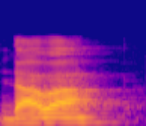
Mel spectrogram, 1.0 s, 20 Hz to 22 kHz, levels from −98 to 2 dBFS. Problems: none marked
